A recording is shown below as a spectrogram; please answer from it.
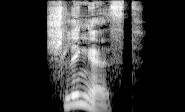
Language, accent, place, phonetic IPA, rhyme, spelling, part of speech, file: German, Germany, Berlin, [ˈʃlɪŋəst], -ɪŋəst, schlingest, verb, De-schlingest.ogg
- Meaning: second-person singular subjunctive I of schlingen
